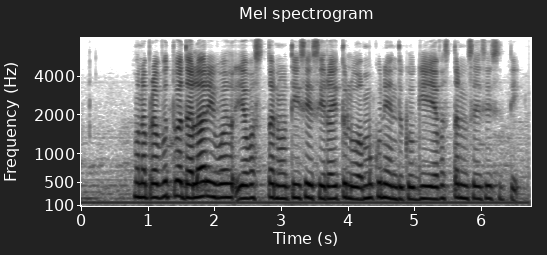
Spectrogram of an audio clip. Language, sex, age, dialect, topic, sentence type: Telugu, female, 25-30, Telangana, agriculture, statement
